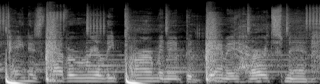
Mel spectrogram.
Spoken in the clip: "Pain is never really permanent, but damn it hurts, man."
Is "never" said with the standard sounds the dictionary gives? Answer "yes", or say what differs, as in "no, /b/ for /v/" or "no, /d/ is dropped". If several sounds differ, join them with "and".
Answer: yes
